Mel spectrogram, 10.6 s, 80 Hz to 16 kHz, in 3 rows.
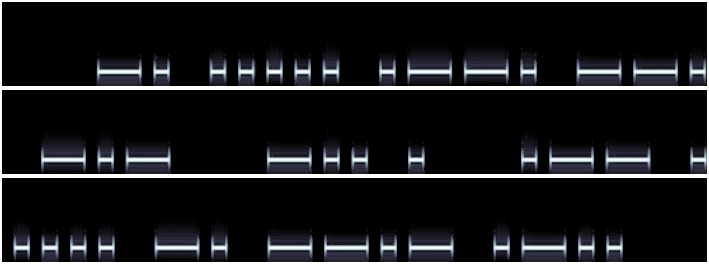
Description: Morse code, heard as a keyed tone, about 17 wpm, 700 Hz. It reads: N5PGK DE W5NQL
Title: USA Callsign DE Callsign - 5 Characters - 17wpm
